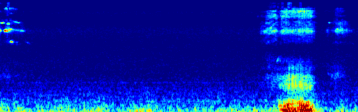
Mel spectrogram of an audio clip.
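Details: Hana, a one-year-old black female Pomeranian, snoring in her sleep: one short, rough, low snore rising out of quiet breathing near the end, with a soft hiss of room noise.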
